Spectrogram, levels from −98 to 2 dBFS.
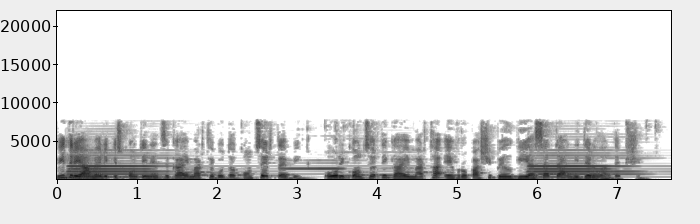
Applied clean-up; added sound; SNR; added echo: classical method spectral subtraction.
